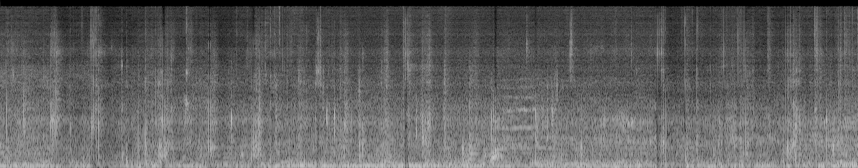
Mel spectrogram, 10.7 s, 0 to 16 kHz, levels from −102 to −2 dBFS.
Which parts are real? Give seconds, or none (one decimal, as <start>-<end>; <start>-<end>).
none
